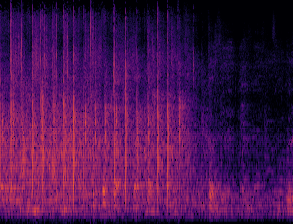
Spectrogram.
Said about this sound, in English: Yes! Now clap for me. Thank you.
